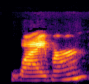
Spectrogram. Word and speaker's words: wyvern: Wyvern.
